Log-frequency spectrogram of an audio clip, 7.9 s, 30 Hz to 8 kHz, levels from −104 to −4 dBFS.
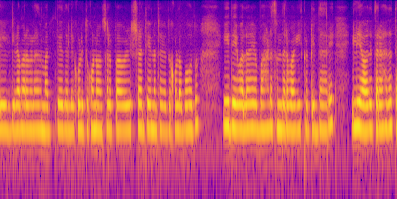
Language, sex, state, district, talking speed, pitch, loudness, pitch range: Kannada, female, Karnataka, Dakshina Kannada, 120 wpm, 215 Hz, -17 LUFS, 210-220 Hz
